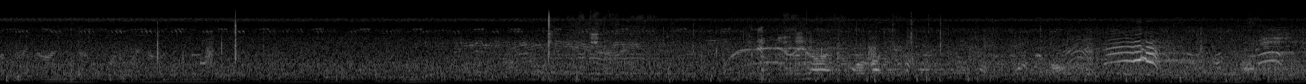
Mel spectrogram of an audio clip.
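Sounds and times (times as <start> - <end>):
faint distant voices: 0.0 - 13.0
insects buzzing: 0.0 - 13.0.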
